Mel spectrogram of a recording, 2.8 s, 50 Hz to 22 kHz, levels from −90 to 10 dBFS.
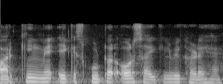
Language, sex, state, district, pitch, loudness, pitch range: Hindi, male, Chandigarh, Chandigarh, 125 Hz, -18 LUFS, 115-130 Hz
